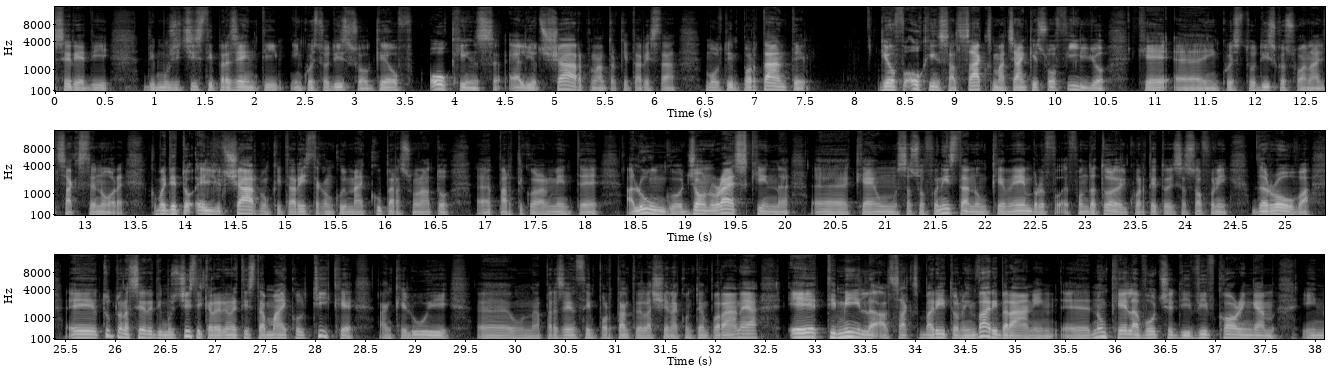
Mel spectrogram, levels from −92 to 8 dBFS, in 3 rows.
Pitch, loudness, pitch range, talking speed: 95 Hz, -27 LUFS, 90-110 Hz, 165 wpm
